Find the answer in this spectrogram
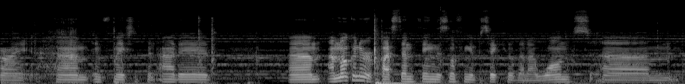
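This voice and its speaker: Music plays in the background as a man talks at medium pitch with ordinary pitch variation. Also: fairly quick pace. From English Midlands. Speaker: gaming streamer. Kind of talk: live gameplay commentary. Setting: livestream. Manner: hesitant, many fillers and restarts.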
